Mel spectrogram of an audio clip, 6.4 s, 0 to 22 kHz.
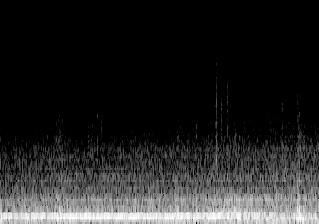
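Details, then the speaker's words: Rebuilt Chrysler 300C on a test drive after the original wheel hub was reinstalled: low, even road rumble with no growl, whir or rhythmic hum rising with speed, much quieter, slight tire noise from cupping; normal hub. "can hear that much quieter um and then also stairs much better which is great"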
